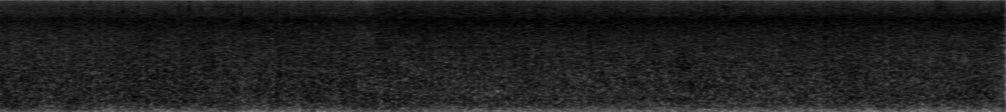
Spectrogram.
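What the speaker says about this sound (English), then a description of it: "That's good size hail too." Large hail pounds down during a micro-burst storm on Lake Lanier, Georgia, a dense, loud, unbroken hiss of impacts that fills the whole scene without letup.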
